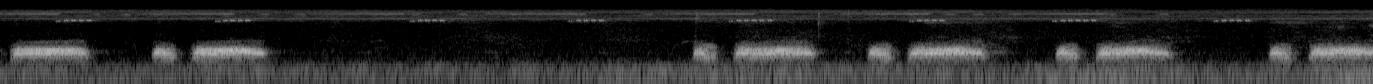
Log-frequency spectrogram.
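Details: Wild-caught spotted dove calling in a match below a communal stilt house: clusters of short and long mellow coos separated by a pause of about two seconds, over a steady series of high beeps.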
